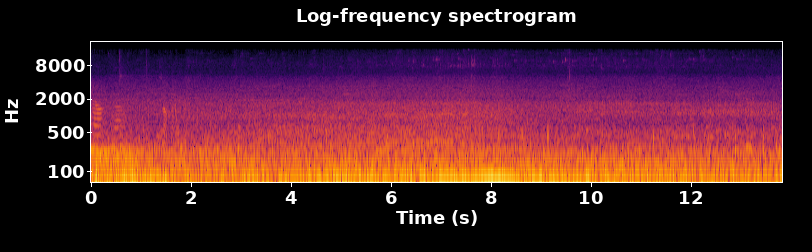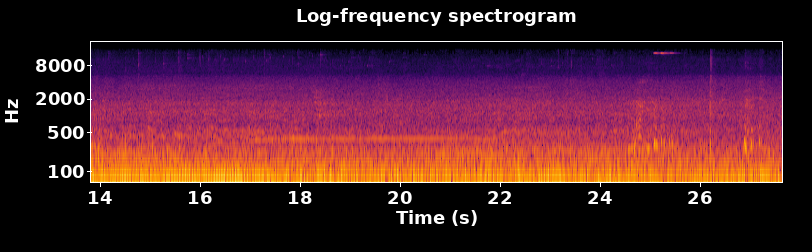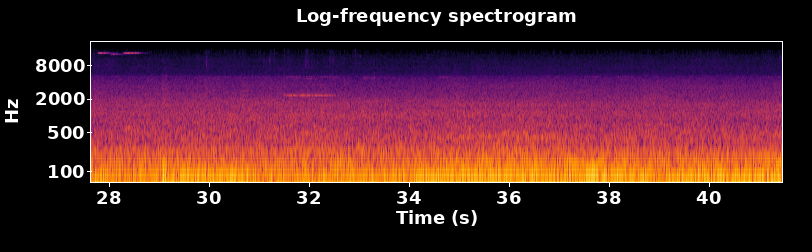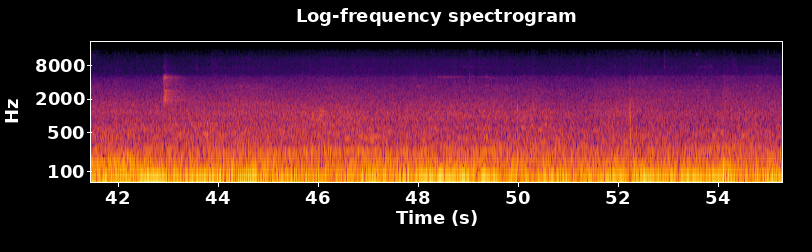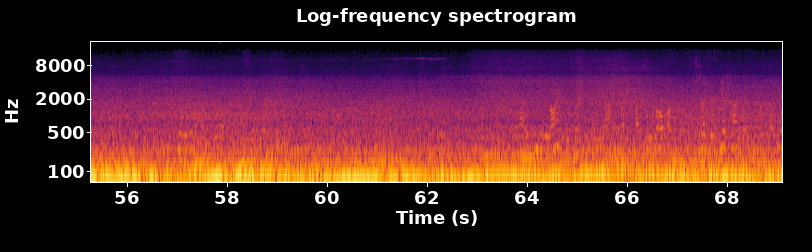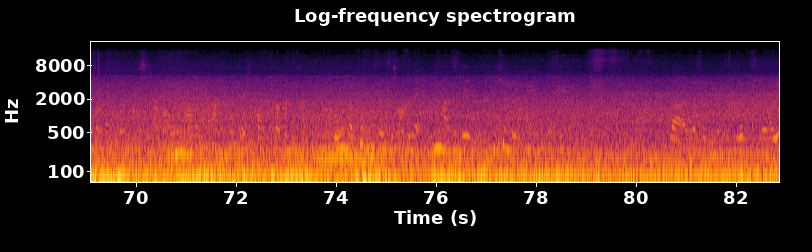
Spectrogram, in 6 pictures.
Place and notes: Sitting on a bench in the early afternoon. General atmosphere of the place.
Projekt - Klangpromenade Essen - topographic field recordings and social ambiences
